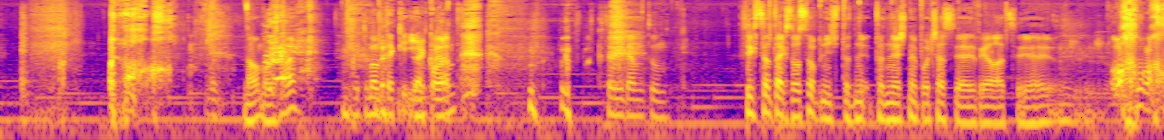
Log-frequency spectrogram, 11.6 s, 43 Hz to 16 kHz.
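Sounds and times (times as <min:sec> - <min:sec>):
people coughing in a room: 0:01.1 - 0:03.7, 0:10.9 - 0:11.6
speech: 0:01.3 - 0:01.6, 0:02.4 - 0:06.8, 0:07.4 - 0:11.6.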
